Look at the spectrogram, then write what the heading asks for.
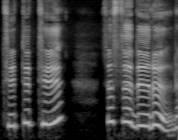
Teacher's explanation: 그러면 혀끝 소리에서 나는 거, 즉 밑잇몸과 혀끝에서 나는 소리가 이제 혀끝 소리인데 우리 보세요. 드뜨트 스스드르를 하게 되면은 이 혀 끝이 윗잇몸에 닿아요.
